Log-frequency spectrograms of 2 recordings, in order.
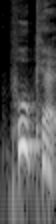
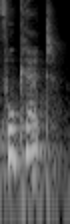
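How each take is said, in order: First: The word begins with a plain P sound. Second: The word begins with an F sound. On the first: The speaker calls it right. "they don't pronounce the H" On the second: The speaker calls it wrong. "instead of"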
